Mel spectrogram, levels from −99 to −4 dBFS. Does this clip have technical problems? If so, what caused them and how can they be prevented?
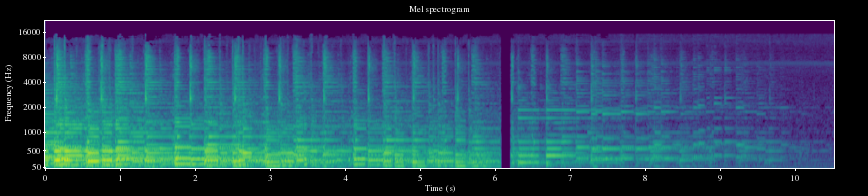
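Yes. A digital broadcast dropout runs from 6.07 to 6.26 s. The receiver stopped getting valid frames and muted with an 8 ms fade, losing 128 ms of programme, which fits about three lost frames. On the waveform this shows as a flat line after a brief ramp, and on a spectrogram as a blank vertical band across all frequencies. A stronger, steadier signal, through better antenna placement or reception, would prevent it.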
